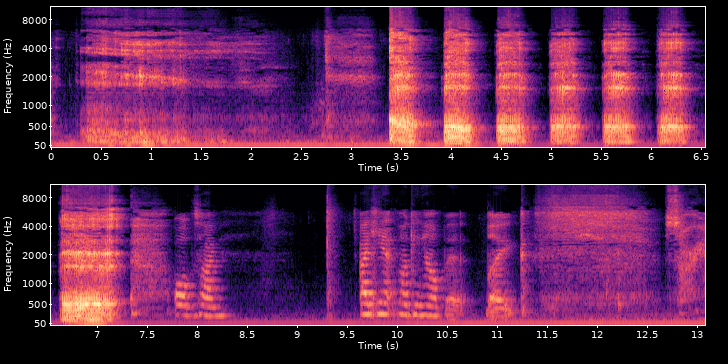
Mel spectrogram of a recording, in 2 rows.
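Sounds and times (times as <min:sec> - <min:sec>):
woman burping: 0:00.3 - 0:01.8, 0:03.4 - 0:07.4.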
